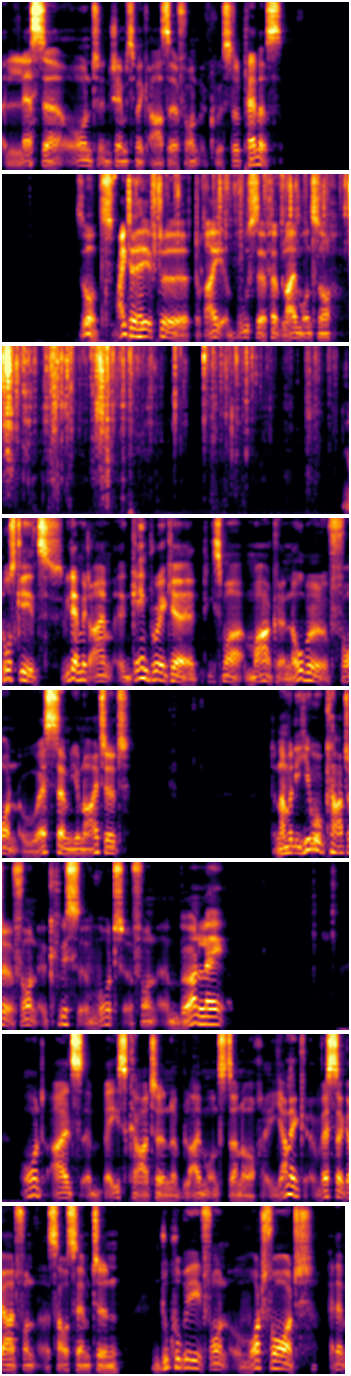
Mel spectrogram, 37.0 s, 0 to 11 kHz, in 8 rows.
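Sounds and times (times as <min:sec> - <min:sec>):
trading cards clicking and rustling: 0:06.0 - 0:14.4
foil pack tearing and crinkling: 0:06.2 - 0:14.3.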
